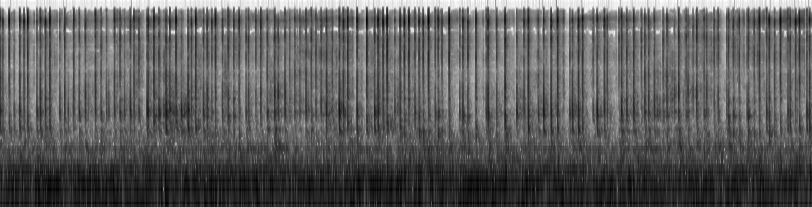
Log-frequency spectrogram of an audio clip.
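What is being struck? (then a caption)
Wood-look laminate plank. Long white acrylic nails tap rapidly on a flat, solid grey wood-grain laminate or vinyl flooring plank. The result is a dense stream of short, dry, bright clicks with almost no ring, over a steady low rumble.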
